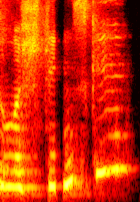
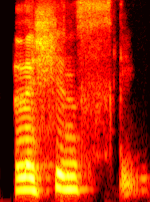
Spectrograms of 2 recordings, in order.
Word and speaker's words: Leszczynski: No, I like to definitely always pronounce everyone's name, so please say it for me. Okay, it's Leszczynski. Leszczynski.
